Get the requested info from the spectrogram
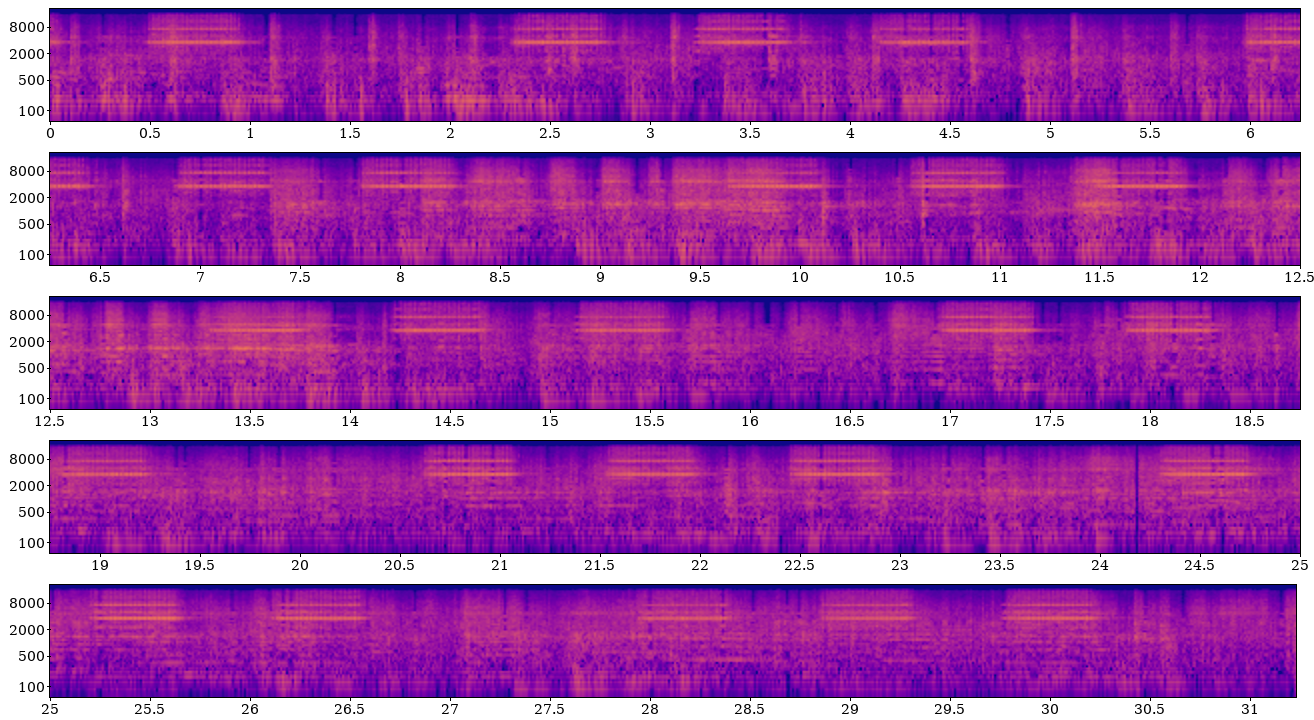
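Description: Marching band music playing on the field. A high electronic beep repeats through it, about two beeps a second in short runs.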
